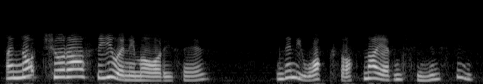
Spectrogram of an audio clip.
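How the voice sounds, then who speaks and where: Fretful English landlady, highish voice. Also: very animated, brisk, dry recording. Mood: worried. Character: worried, deferential working-class English landlady. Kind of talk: 1940s radio drama acting. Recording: tinny, dry old radio recording.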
